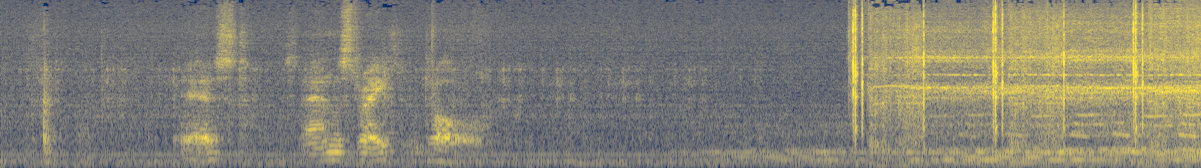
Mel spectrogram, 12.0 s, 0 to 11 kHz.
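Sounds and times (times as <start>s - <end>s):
low drone: 4.5s - 12.0s
sustained musical tones: 6.8s - 12.0s
camera shutter clicks: 8.5s - 10.7s, 11.3s - 11.7s.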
